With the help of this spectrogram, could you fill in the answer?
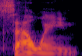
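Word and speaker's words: Samhain: in origin it's a it's a Time called sa which is it sounds creepy most people they pronounce it Sam ha because that's the way it's spelled but it's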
